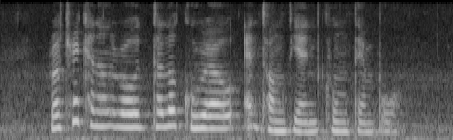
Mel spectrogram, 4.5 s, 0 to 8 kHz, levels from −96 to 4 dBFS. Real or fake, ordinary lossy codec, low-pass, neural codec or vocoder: fake; none; 7.2 kHz; vocoder, 44.1 kHz, 80 mel bands, Vocos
